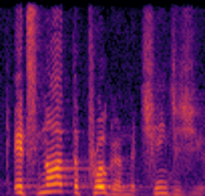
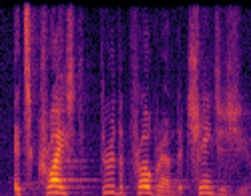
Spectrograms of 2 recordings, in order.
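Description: First: "not" drawn out and slow; slow, weighted "not" in a sermon point; stress on not. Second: "Christ" stressed slowly and firmly; slow, weighted "Christ" in a sermon point. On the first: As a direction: lean slowly on "not". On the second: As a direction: land hard on "Christ". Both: Shown as a demonstration.

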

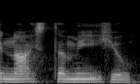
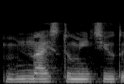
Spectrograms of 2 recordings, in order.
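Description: First: "meet you" without the T, as "mee-you"; silent T. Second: Said in the usual way. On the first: Shown as a demonstration. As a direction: drop the T at the end of "meet". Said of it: "इसमें टी नहीं बोलेंगे". ("meet" का टी silent) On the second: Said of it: "मीट का टी silent करके".

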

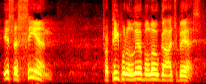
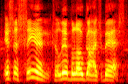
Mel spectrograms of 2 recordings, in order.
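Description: First: Imitating Bob's booming rebuke, louder and higher; loud preaching. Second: Imitating Bob, loud and drawn out slowly; slow loud preaching. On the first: Bob shaking chicken at him, loudly preaching. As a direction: boom it out like a prophet scolding you. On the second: Bob repeating his rebuke across the table, slow and loud. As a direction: lean on each word of the rebuke. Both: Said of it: "he's talking like that".

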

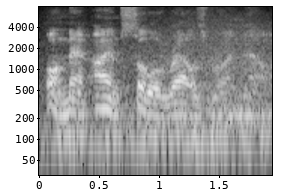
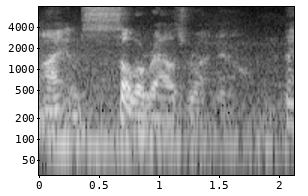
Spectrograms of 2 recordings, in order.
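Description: First: Said in the usual way. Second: Slower, lower mock-seductive repeat; mock sultry. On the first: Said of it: "repeats the line lower". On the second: Reviewer hamming up his delight in the whisky, mock sultry. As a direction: drag it out like a joke come-on. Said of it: "repeated line said lower".

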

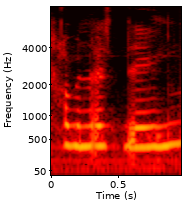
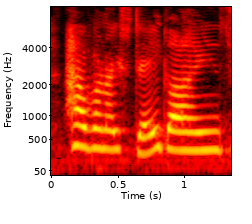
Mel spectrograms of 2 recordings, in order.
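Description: First: Soft goodbye. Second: Clearly louder, firmer farewell; full-voiced sign-off; louder goodbye. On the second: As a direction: say it out to the viewers, louder. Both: Real, not acted. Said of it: "repeated louder".

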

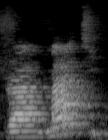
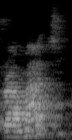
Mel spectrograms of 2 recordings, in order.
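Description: First: "dramatic" slowly divided into three syllables; syllabified. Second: Said in the usual way. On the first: Shown as a demonstration. Teacher showing three syllables, "dramatic" slowly broken up. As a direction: say "dramatic" as dra, ma, tic. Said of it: "because it has three syllables". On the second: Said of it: "we are going to syllabify words".

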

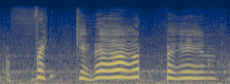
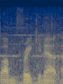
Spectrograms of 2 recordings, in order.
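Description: First: High, loud, stretched freak-out; mock panic. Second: Said in the usual way. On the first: Player admitting they're freaking out, shrill mock panic. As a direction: squeal it in hammed-up panic.

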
